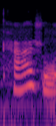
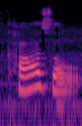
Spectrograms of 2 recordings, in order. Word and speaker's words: causal: cash like a cash it's not casual it's causal causal casual castle customer it's it cannot be pronounced casual because it's not casual it's i know it's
